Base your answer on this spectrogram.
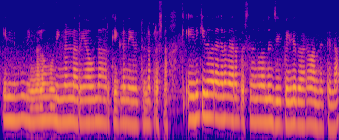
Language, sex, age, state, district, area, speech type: Malayalam, female, 18-30, Kerala, Thiruvananthapuram, rural, spontaneous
